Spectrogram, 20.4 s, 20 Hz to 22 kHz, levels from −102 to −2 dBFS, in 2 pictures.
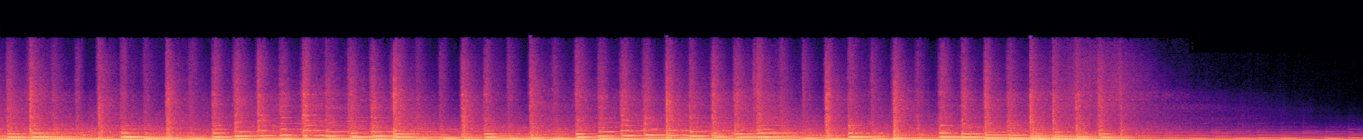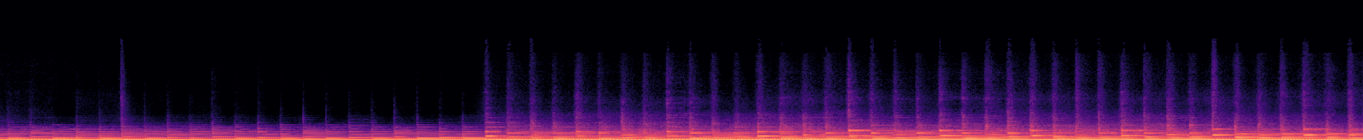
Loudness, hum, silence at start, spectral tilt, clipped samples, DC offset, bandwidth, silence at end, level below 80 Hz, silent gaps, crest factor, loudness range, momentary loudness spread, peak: -20 LUFS; none; 0 s; -7 dB/octave; under 0.1%; under 0.1%; 13.5 kHz; 0 s; -20 dBFS; none; 14 dB; 9 LU; 10 LU; -2 dBFS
